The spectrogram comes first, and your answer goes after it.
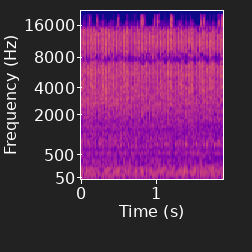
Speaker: If you hear that rattle, sound like the proper arms really backed off. Turn it off. So, I believe that the skip, if you noticed how the engine was shaking, the skip is from rocker arms.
